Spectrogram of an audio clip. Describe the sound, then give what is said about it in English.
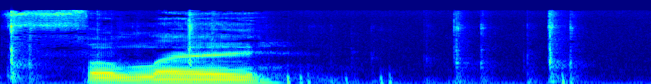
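Computer keyboard keys are tapped while typing a search, a short burst of sharp, uneven clicks following a brief vocal sound at the start. “Okay, so let me just type this in one more time. You know what I'm gonna type in? I'm gonna type in youngest Chick-fil-A”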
